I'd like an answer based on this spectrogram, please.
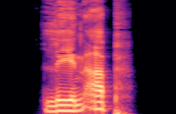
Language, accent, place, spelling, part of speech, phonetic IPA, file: German, Germany, Berlin, lehn ab, verb, [ˌleːn ˈap], De-lehn ab.ogg
- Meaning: 1. singular imperative of ablehnen 2. first-person singular present of ablehnen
